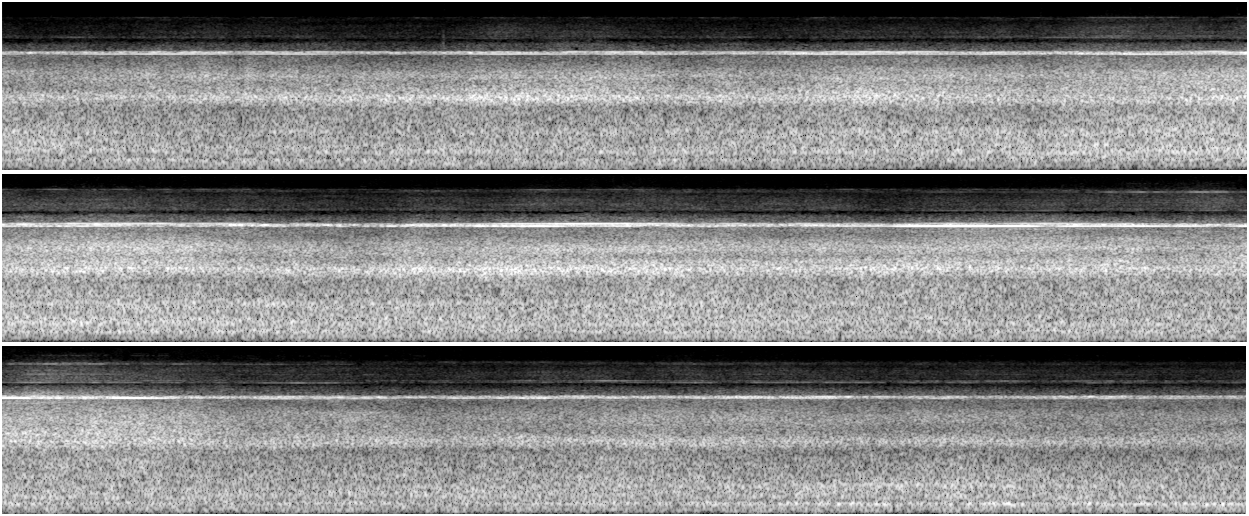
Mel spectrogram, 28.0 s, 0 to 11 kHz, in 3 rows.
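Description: Kawasaki T-4 jet trainers' twin F3 turbofan engines running at taxi power: a steady jet whine with a high, steady whistle on top, swelling a little in the middle.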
